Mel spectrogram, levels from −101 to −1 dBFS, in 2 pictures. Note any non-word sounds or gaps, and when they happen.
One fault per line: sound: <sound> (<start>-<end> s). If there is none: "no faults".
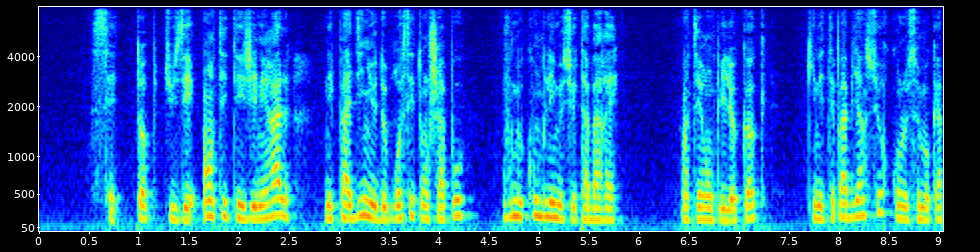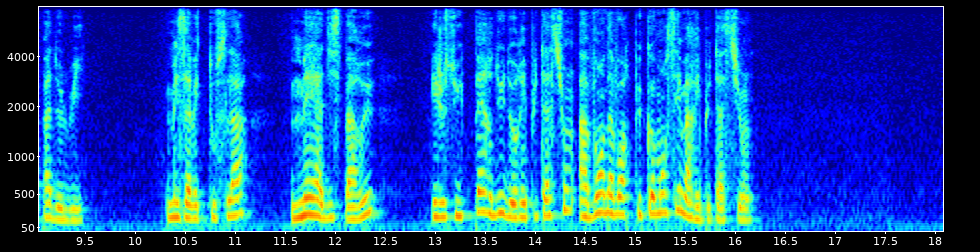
no faults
